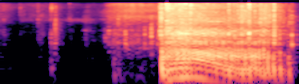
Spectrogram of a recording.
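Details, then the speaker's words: Chinese chainsaw during carburetor adjustment: barks to life, buzzes roughly about a second, then cuts out dead; idle speed set too low, to be raised with the idle screw and retried. "Видите, заглохло. Сейчас поддобавим немного на холостых и попробуем"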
